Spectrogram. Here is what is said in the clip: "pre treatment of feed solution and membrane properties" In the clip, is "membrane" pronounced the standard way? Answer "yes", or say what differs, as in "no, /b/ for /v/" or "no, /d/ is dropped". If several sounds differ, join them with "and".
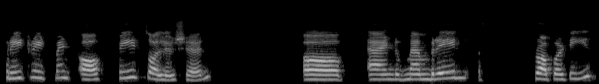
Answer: yes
